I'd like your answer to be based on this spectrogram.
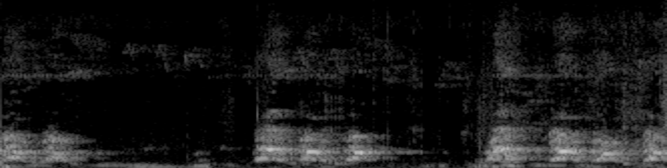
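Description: Several dogs bark in repeated bursts, close and fairly loud, with short pauses between groups of barks and a faint low rumble underneath.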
